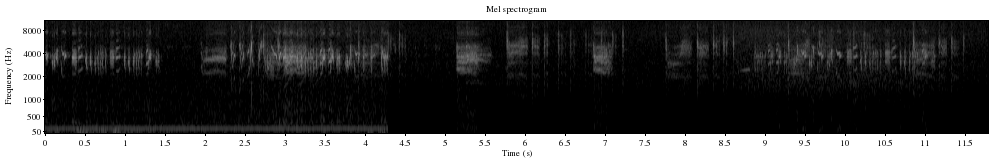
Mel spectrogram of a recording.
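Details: Rock Bunting, a rare or passage bird in Corrèze, France, giving thin, high, short call notes in scattered bursts, some quick and clustered, others spaced out; a low steady hum runs under the opening seconds.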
